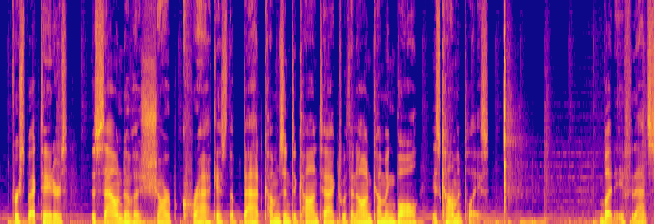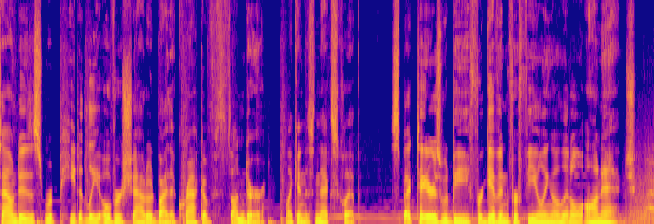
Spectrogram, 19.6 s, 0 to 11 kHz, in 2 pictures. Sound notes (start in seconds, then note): 7.5 bat cracking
